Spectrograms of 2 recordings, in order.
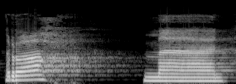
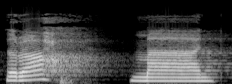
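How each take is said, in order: The two takes are said the same way.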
